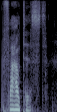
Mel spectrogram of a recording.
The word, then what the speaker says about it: flautist: There's a flautist. That's how you say it.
